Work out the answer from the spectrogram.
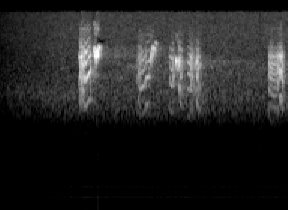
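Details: Eurasian crag martin call: four or five short, dry, buzzy chirps, some paired, in under two seconds against a quiet background.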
